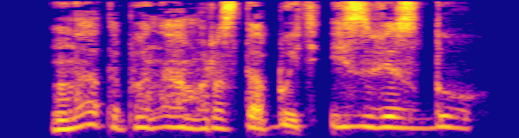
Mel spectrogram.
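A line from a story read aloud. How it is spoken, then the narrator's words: Whisper. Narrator (Russian): прошептала мама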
